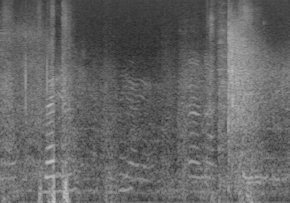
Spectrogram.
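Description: Ice hockey rink during a stoppage in play: scattered players' voices, a couple of sharp knocks about a second in, and a short hissing skate scrape on the ice a little after three seconds.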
